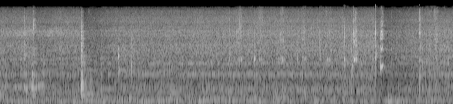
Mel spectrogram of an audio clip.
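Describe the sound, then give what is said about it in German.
Garlic pressed with a garlic press into a hot pan sizzles steadily, with a few sharp crackles and pops rising above the even hiss. “Moment, ich muss mal hier ein bisschen heißer machen. Meine Knoblauchpresse. Rutzel, rutzel.”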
